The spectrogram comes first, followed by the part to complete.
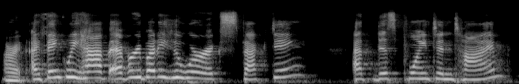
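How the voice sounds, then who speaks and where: A woman informally facilitating a meeting, speaking hesitantly with frequent pauses. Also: sits high, expressive, a bit bright.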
